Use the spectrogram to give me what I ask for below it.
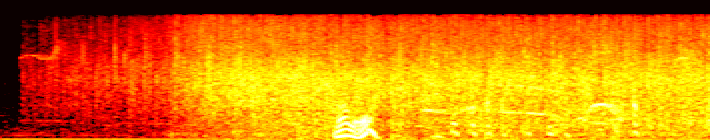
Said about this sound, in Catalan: Ovació, ovació de gala.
